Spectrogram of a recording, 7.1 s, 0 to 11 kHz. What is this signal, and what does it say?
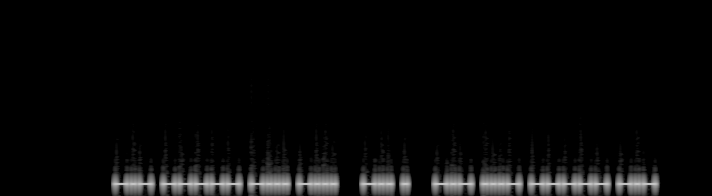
Morse code, heard as a keyed tone, about 30 wpm, 700 Hz. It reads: K0BB DE KV0K
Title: USA Callsign DE Callsign - 4 Characters - 30wpm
